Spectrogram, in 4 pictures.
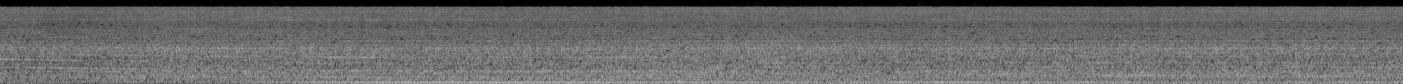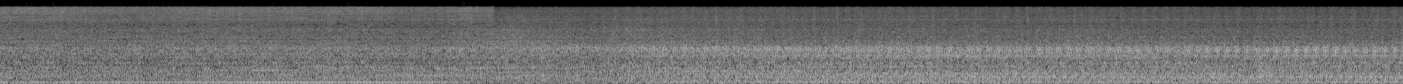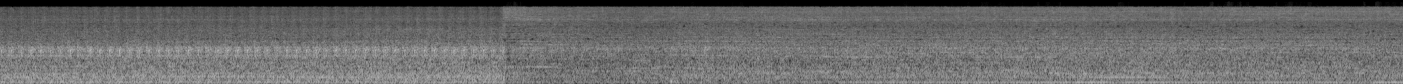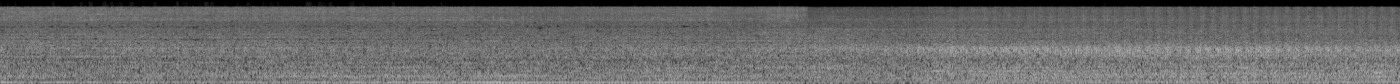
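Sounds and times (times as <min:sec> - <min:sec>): high-pitched whine and hiss: 0:00.0 - 0:24.3
sawmill engine running: 0:00.0 - 0:56.0.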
